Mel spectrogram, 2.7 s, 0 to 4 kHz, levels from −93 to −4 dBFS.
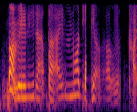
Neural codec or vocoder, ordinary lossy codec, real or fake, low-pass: codec, 16 kHz in and 24 kHz out, 0.6 kbps, FireRedTTS-2 codec; none; fake; 3.6 kHz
